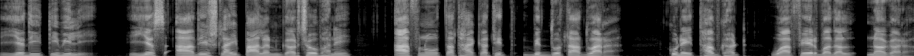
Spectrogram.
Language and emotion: Nepali, neutral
